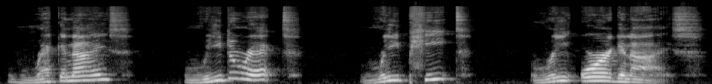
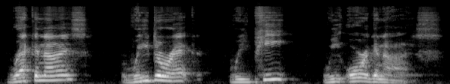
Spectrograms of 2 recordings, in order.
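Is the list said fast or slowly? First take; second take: slowly; fast. First: The list is said slowly. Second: The list is said at a faster pace.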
